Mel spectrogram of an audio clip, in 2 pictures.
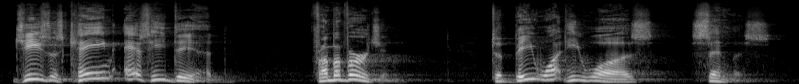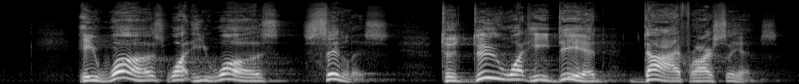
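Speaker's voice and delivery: very slow, deliberately slowed right down. Explaining Jesus' virgin birth to listeners, saying it really slowly. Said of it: "I'm going to say this really slow".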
